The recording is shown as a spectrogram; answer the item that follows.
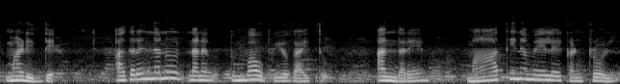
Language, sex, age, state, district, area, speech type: Kannada, female, 60+, Karnataka, Dharwad, rural, spontaneous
